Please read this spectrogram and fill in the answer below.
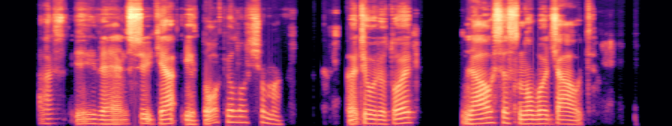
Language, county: Lithuanian, Šiauliai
